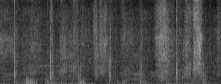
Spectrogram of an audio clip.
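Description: Ice skate blades scraping and knocking on rink ice in short, irregular strides.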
